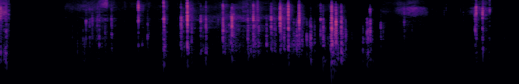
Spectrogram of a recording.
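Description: Long-nailed fingers flip the wrinkled pages of a crumpled paper magazine. Dense, bright crinkling and crackling comes in uneven bursts with short quiet gaps between them, along with a few sharp crisp snaps, and the clip ends in a soft rustle.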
